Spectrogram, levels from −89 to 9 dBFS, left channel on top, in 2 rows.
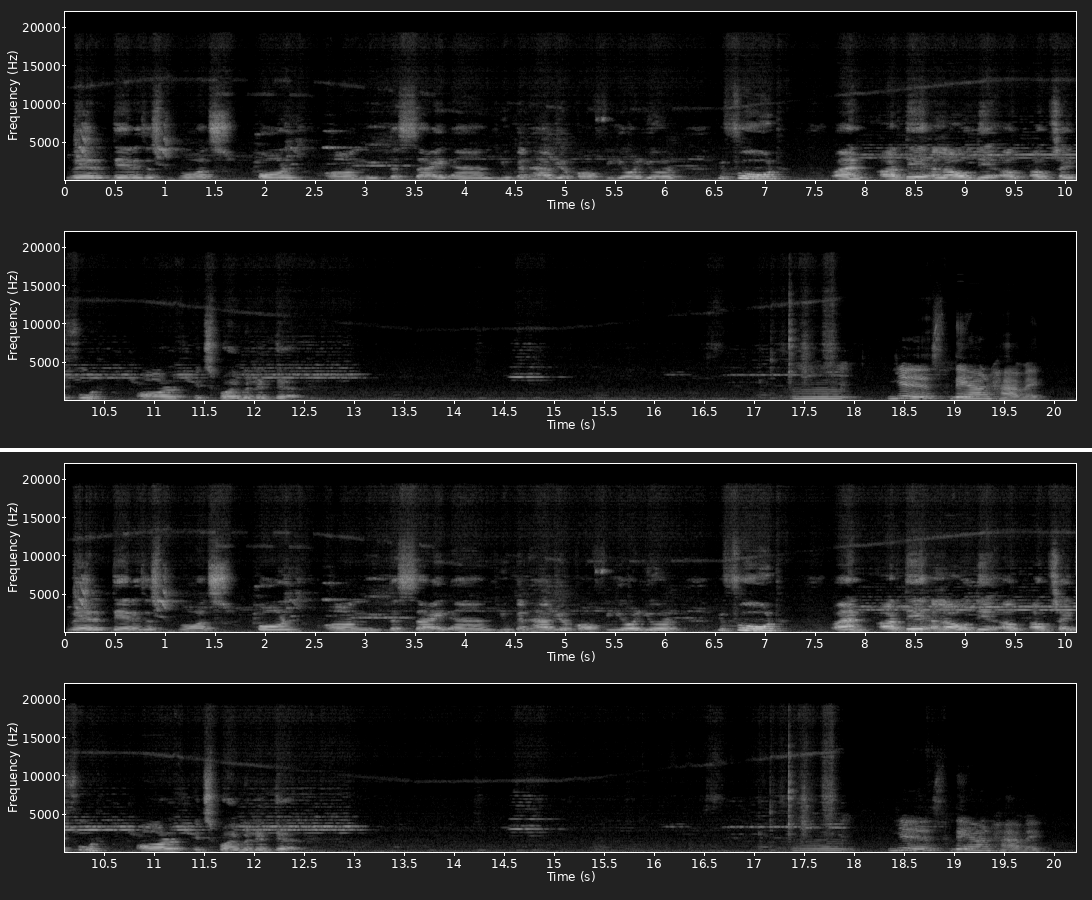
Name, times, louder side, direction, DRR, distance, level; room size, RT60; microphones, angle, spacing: voice 1, 0.0-6.1 6.5-7.2 7.7-13.0 14.5-14.9 17.2-17.8, right 1 dB, 60° right, 1.0 m, -32 dB
voice 2, 17.4-18.0 18.3-19.8, left 6 dB, 55° left, 0.5 m, -38 dB
2.9 x 2.1 x 2.2 m
head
